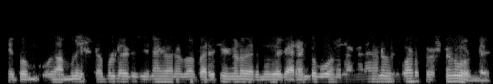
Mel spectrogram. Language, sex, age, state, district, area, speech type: Malayalam, male, 18-30, Kerala, Kollam, rural, conversation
